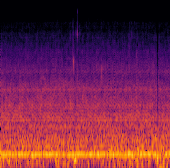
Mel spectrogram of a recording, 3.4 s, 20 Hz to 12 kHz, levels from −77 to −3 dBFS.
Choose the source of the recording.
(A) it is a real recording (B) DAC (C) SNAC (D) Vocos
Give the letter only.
D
